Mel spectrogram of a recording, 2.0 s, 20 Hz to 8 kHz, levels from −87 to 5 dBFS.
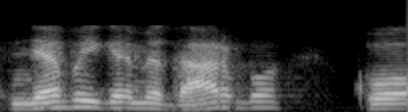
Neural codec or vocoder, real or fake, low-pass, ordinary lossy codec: none; real; 7.2 kHz; AAC, 16 kbps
